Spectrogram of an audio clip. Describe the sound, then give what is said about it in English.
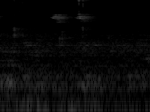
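Faint birds chirp outdoors at a bird feeder, with a couple of short high-pitched calls drifting over a steady low background rumble. No one speaks. “We got a new bird feeder situation out there.”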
